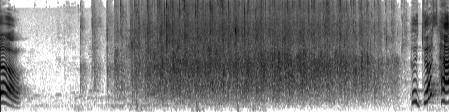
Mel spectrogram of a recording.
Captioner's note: applause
